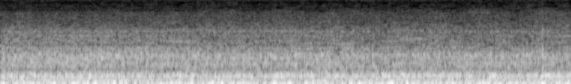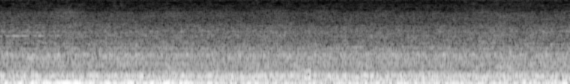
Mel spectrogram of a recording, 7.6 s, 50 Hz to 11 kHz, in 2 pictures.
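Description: Steady low rumble of a Boeing 737 MAX 8's CFM LEAP-1B turbofan engines on landing approach.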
